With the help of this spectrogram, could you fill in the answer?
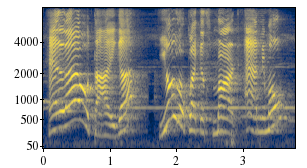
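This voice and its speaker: A woman's voice: high voice, sing-song, measured pace, pushed and bright, exaggerated voice. A woman voicing a tiny, clever, tricky mouse deer with a coaxing, crafty manner in an audio storybook. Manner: coaxing and crafty, bouncy lilt. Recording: roomy echo with music bed.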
